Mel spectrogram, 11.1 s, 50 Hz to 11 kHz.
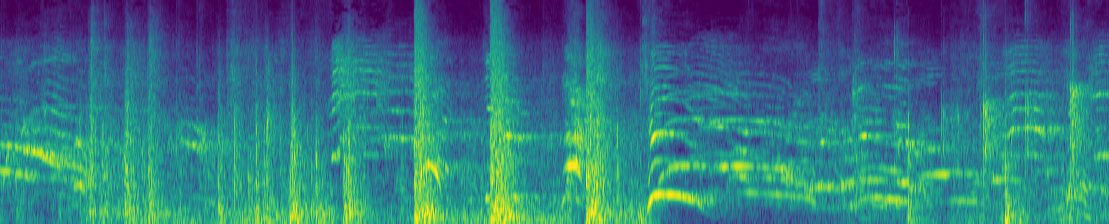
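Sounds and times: loud thuds of wrestlers' impacts: 0.8 - 6.4.

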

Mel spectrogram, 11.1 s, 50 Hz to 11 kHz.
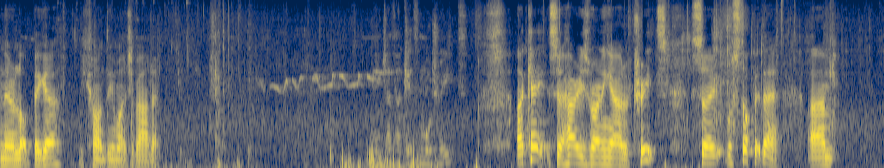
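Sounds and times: footsteps on paved path: 0.6 - 5.0, 6.0 - 11.0.

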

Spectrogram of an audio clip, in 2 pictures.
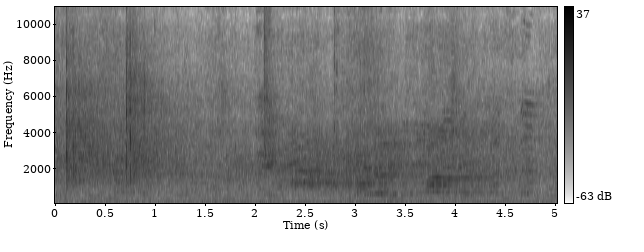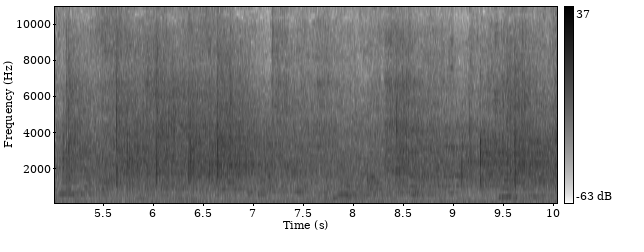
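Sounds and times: hockey sticks clacking: 0.0 - 1.2, 5.0 - 7.4, 8.3 - 10.0
low arena hum: 0.0 - 10.0.

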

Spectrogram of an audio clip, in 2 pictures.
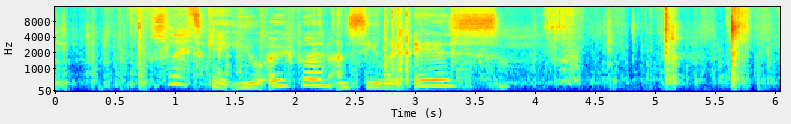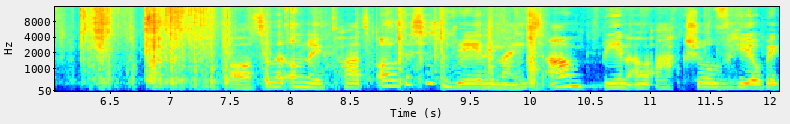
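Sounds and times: paper crinkling: 0.0 - 10.2
cardboard tearing: 4.1 - 7.9.

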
